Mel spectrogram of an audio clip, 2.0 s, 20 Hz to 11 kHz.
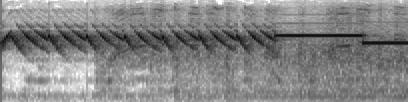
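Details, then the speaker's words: Honda CBR250 fuel-injected motorcycle with aftermarket anti-theft alarm armed in sound mode: loud high warbling siren rising and falling, then holding a steady piercing tone when the bike is moved; alarm triggered, starter disabled. "Alarm aktif dengan mode suara. Kalau misalkan digeser seperti ini, nah, bunyi ya. Kalau misalkan dibobol, dia bunyinya keras."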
